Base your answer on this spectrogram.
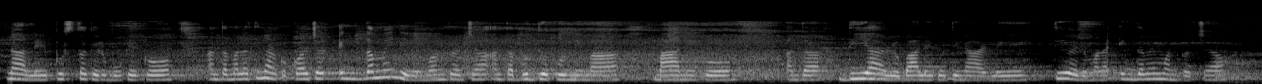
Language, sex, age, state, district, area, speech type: Nepali, female, 18-30, West Bengal, Jalpaiguri, rural, spontaneous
